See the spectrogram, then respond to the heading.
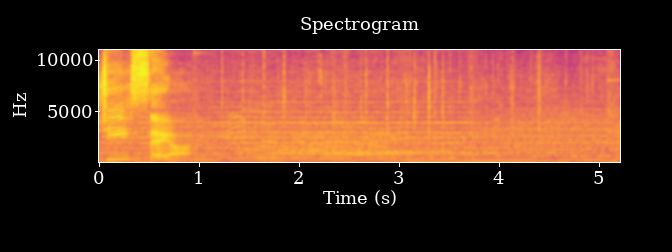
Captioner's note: congregation cheering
